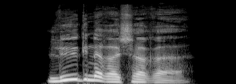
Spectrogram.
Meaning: inflection of lügnerisch: 1. strong/mixed nominative/accusative feminine singular comparative degree 2. strong nominative/accusative plural comparative degree
- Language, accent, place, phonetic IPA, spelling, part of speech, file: German, Germany, Berlin, [ˈlyːɡnəʁɪʃəʁə], lügnerischere, adjective, De-lügnerischere.ogg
